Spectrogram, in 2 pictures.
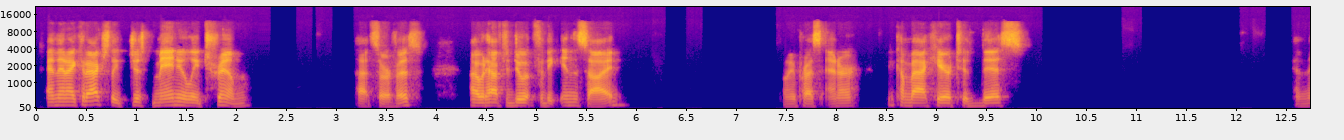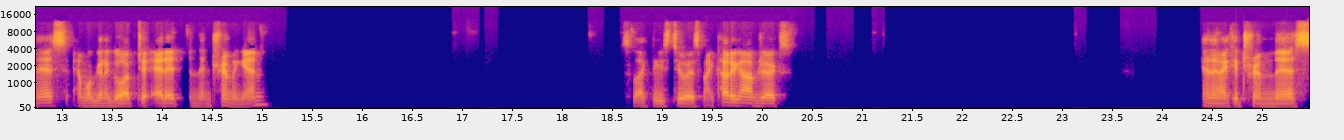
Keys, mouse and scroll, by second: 1.1 click, 2.2 click, 5.6 right click, 6.2 scroll down 5, 6.8-7.4 scroll up 5, 8.9 scroll up 1, 9.8 click, 9.8-10.4 scroll, 11.4 click, 19.2 click, 21.5 click, 22.9 click, 25.2 click.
